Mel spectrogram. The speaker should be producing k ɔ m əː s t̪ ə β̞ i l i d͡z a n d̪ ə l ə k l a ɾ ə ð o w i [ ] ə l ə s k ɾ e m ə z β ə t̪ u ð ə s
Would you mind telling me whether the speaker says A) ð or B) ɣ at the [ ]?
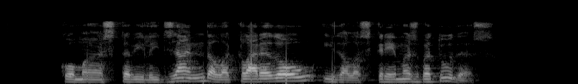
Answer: A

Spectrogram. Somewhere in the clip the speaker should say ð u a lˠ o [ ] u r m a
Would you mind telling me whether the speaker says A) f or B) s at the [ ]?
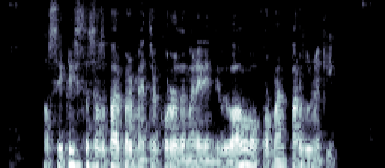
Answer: A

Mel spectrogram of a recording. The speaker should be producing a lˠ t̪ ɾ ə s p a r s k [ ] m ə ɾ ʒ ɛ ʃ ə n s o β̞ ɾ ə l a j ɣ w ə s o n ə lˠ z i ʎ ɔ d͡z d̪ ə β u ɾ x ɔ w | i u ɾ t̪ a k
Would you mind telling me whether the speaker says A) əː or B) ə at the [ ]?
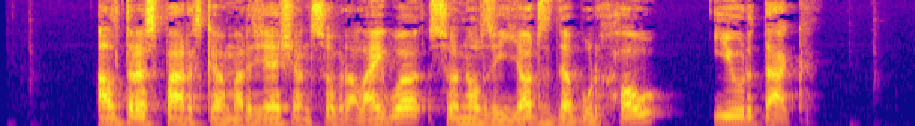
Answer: A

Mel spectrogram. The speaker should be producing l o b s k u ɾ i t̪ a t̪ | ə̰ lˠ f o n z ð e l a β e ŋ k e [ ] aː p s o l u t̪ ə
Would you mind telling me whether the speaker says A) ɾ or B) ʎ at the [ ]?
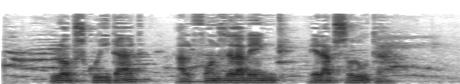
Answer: A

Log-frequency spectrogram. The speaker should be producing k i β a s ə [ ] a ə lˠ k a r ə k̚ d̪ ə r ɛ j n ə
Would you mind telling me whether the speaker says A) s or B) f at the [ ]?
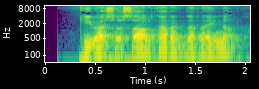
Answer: A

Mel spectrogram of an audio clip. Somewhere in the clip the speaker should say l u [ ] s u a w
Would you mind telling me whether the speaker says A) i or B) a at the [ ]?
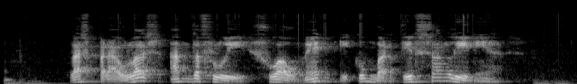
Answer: A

